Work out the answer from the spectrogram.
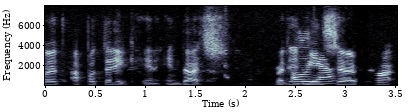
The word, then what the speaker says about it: apotheek: We call it apotheek in Dutch, but it means pharmacy, right?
